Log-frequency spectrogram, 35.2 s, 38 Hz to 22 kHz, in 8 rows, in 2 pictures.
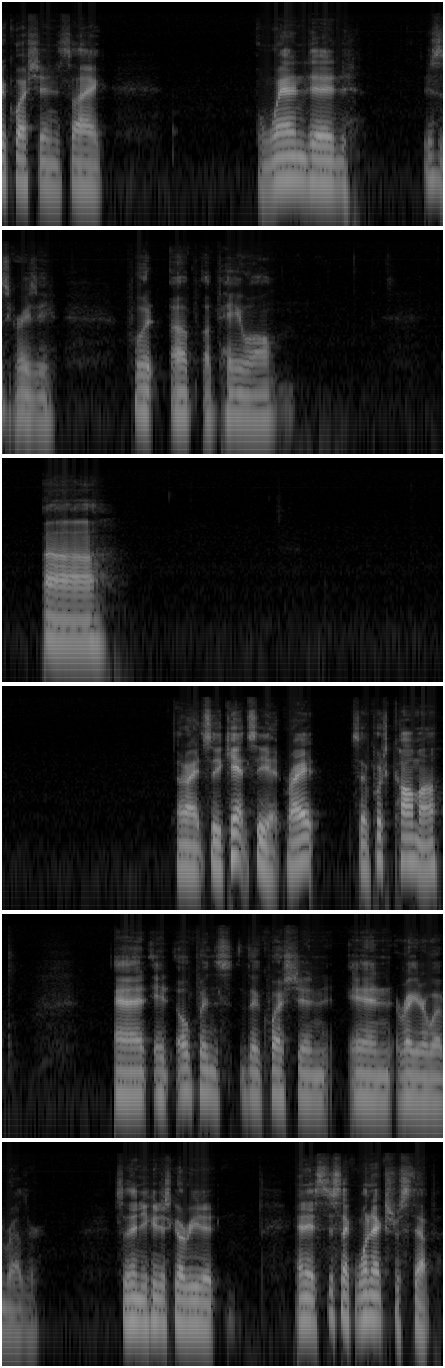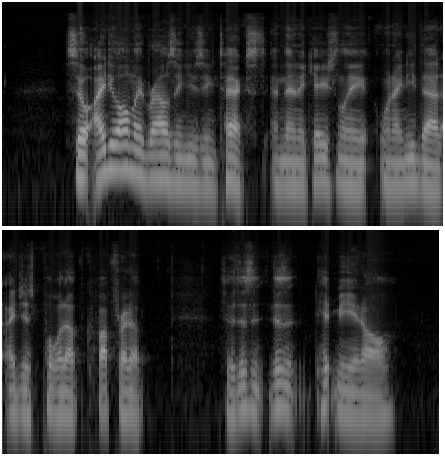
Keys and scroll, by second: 4.1-8.5 typing, 10.0-13.2 typing, 30.9 ctrl+c, 31.9-33.1 typing, 33.4 Return.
